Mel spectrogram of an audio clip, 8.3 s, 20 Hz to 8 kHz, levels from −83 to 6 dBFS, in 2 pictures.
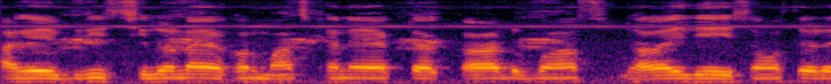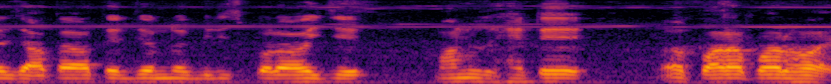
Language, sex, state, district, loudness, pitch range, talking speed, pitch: Bengali, male, West Bengal, Kolkata, -18 LUFS, 120-125 Hz, 165 wpm, 125 Hz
